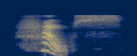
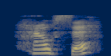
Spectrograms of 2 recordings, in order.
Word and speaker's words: house: out the word for house let's stand it out together we have a silent e on the end that silent e is tricky because we don't actually say hau se but we have the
